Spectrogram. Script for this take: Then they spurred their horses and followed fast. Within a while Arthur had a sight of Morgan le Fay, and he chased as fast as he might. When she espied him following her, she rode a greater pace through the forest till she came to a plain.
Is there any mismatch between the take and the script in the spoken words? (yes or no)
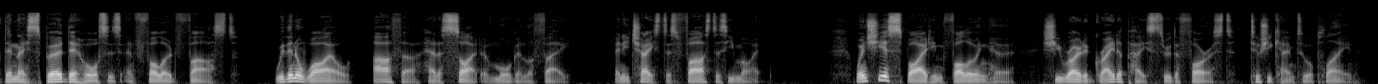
no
